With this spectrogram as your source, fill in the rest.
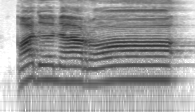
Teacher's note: را پہ کھڑی زبر ہے اور را کو موٹا بھی پڑھیں گے۔ کچھ لوگ ایسا پڑھتے ہیں قد نارا پڑھتے ہیں، نارا، نون پہ بھی کھڑی زبر پڑھتے ہیں، لیکن نون پہ کھڑی زبر نہیں ہے، نارا نہیں پڑھنا، نارا غلط کا لفظ ہے۔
